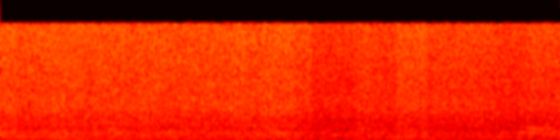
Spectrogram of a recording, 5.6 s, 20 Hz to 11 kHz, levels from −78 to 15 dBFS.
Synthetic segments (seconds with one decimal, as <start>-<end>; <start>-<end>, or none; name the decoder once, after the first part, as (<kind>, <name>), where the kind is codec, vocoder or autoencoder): none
